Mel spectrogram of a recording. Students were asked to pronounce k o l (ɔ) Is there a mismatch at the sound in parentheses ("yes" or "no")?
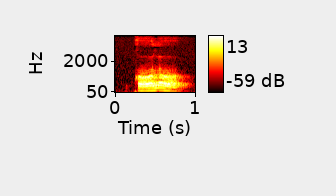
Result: yes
